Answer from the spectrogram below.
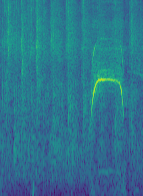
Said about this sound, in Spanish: Eso sí merece un aplauso grande.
